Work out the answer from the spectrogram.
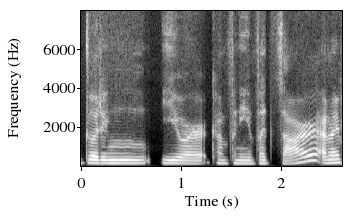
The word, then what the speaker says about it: Bazaar: Building your company Bazaar. Am I pronouncing that right?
